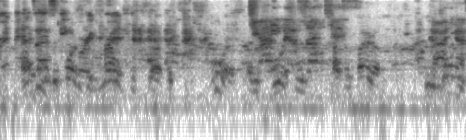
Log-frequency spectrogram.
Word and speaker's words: Gianni: Gianni Sanchez. I can't spell that for us. Like Sanchez, but Sanchez. Okay.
